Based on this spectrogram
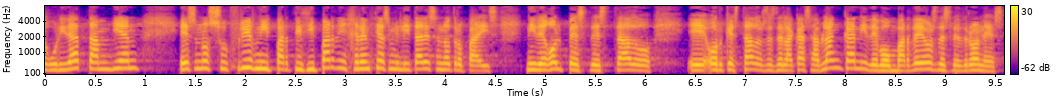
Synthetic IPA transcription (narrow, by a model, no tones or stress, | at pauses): eɣ̞uɾiðat̪ambje̞ne̞zno̞sufɾiɾnipaɾt̪iθipaɾðeiŋxe̞ɾẽ̞n̟θjazmilit̪aɾe̞se̞no̞t̪ɾo̞paisnið̞e̞ɣ̞o̞lpe̞zðe̞st̪að̞oeʔoɾke̞st̪að̞o̞zðe̞zðe̞lakasaβlaŋkanið̞e̞β̞o̞mbaɾð̞e̞o̞zðe̞zðe̞ðɾo̞ne̞s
